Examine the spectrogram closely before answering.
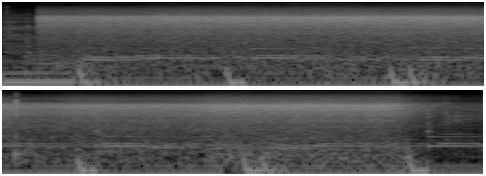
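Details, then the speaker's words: Overclocked Nintendo Switch while plugged in: steady, loud, airy fan rush that never lets up; fan running flat out, with the factory putty-like thermal paste blamed and repasting advised. "So yeah, it's pretty loud. It's all I can hear right now. So if you are planning to overclock it, the one thing I say, repaste it, repaste it, repaste it."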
